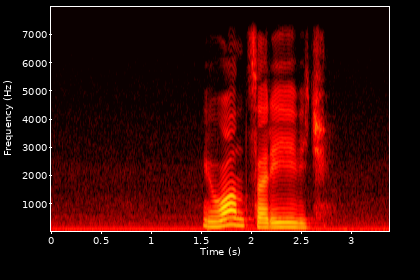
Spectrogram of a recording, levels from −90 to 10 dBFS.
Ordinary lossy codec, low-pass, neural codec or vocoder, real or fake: none; 7.2 kHz; none; real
